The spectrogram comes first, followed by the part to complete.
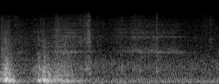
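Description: A sharp knock, then a brief low scuffing sound about half a second in, as a person lying under a van shifts and reaches up to the oil filter.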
